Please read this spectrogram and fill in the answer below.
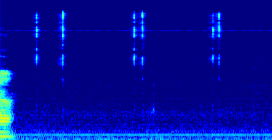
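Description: Computer mouse button clicks, sharp and faint: two single clicks in the first second, then two quick double-clicks about two and three seconds in.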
